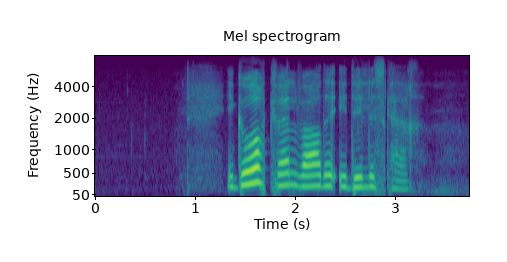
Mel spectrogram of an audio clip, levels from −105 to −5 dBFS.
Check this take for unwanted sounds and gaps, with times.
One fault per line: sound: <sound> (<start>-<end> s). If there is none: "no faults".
no faults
